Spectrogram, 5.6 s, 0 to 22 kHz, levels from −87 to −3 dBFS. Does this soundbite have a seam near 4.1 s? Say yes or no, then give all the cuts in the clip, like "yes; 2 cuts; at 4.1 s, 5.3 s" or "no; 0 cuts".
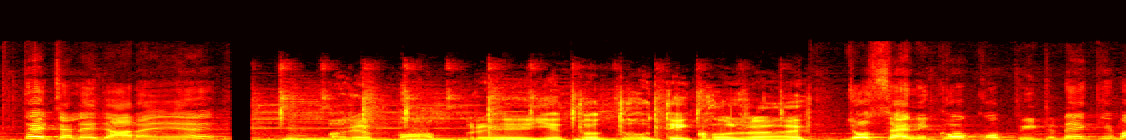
yes; 2 cuts; at 1.2 s, 4.1 s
